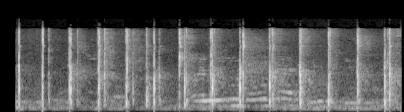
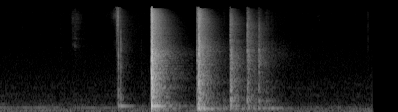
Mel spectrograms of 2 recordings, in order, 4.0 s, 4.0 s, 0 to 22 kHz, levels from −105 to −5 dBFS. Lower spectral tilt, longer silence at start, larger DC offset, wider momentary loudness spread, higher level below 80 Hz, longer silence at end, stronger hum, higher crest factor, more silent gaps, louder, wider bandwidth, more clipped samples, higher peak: about the same, -0.5 dB/octave vs -1 dB/octave; second, 0.15 s vs 1.5 s; neither; second, 5 LU vs 26 LU; first, -60 dBFS vs -70 dBFS; second, 0 s vs 1.45 s; neither; second, 24 dB vs 40 dB; neither; first, -22 LUFS vs -33 LUFS; second, 10 kHz vs 16 kHz; neither; about the same, 0 dBFS vs -2 dBFS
